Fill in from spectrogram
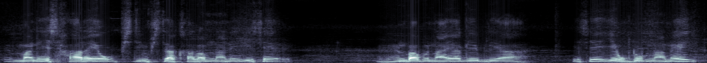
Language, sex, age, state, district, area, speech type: Bodo, male, 60+, Assam, Kokrajhar, urban, spontaneous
